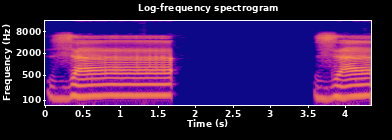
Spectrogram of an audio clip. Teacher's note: اس پر سختی، سیٹی، سیٹی کی آواز آنی چاہیے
